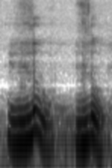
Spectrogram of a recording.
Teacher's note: Ujung lidah kita menyentuh ujung gigi seri atas. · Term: zal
